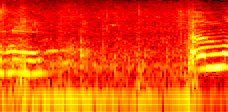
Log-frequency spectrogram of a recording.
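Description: A high cry that slides down in pitch and fades within the first half second, over a steady low hum; a louder rising cry begins right at the end.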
